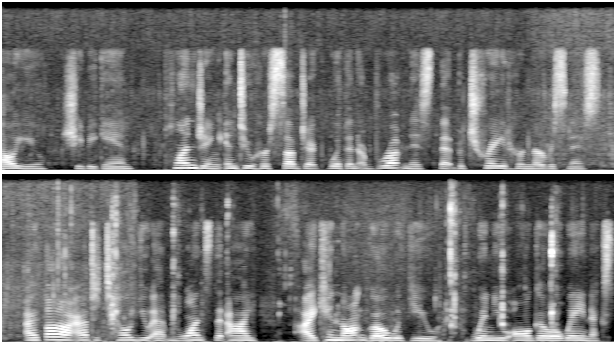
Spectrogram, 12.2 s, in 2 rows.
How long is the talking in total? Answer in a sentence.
You can hear the talking for 12 seconds altogether.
